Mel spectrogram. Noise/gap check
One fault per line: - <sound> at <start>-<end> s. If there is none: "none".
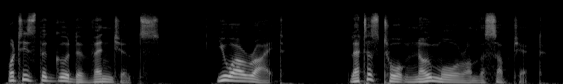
none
